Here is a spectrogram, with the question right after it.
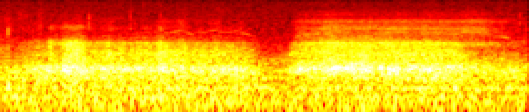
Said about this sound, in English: moving your breath in and out of your nose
